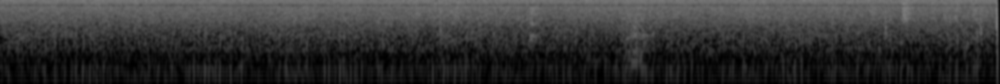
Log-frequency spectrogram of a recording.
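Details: A male Persian cat, plump and spoiled, gives a long low purr, a soft rumbling throb rising and falling with each breath, with faint rustling and a click at the end.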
